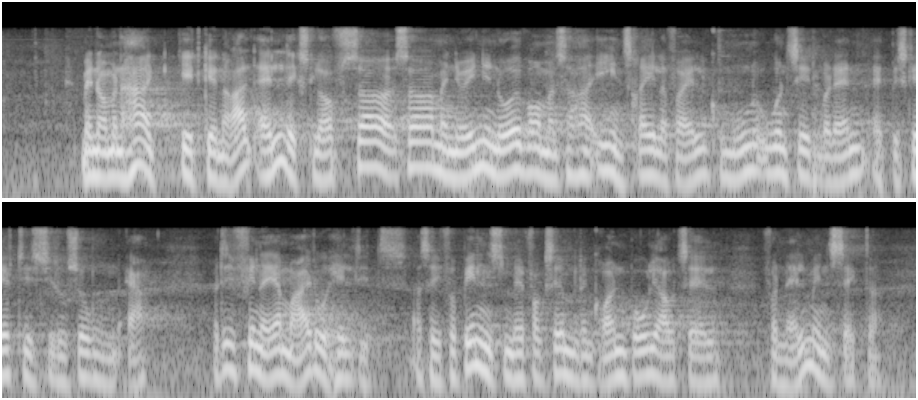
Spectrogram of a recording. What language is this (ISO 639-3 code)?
dan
